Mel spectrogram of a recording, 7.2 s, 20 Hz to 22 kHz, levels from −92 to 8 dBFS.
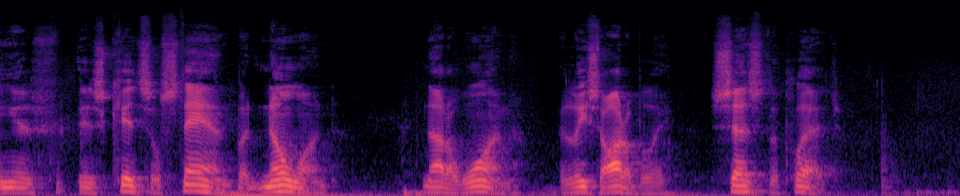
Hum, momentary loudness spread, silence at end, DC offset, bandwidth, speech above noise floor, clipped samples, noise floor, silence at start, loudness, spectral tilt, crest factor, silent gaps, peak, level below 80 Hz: none; 18 LU; 0.55 s; under 0.1%; 15.5 kHz; 26 dB; under 0.1%; -57 dBFS; 0 s; -30 LUFS; -5.5 dB/octave; 20 dB; none; -12 dBFS; -48 dBFS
